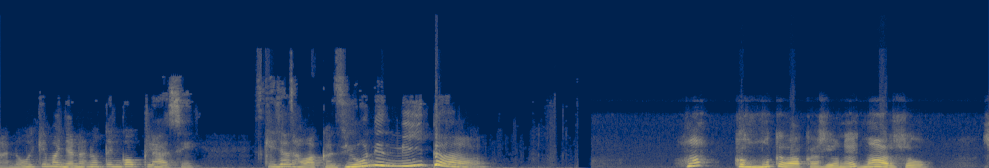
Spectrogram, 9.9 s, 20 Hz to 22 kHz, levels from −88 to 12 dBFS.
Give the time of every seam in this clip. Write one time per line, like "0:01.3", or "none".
0:02.9
0:07.2
0:08.6

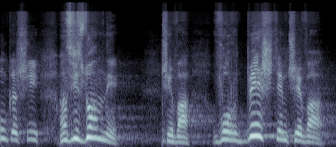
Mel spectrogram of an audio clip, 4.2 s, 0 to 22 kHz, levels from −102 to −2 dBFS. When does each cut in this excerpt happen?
0:02.0

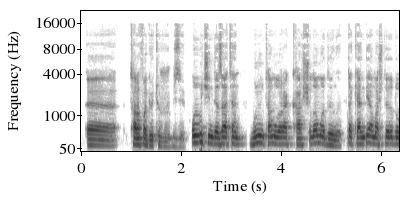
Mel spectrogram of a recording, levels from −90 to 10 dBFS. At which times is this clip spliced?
0:02.2
0:03.3
0:05.3

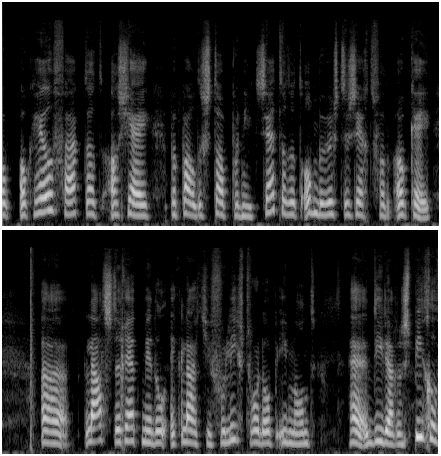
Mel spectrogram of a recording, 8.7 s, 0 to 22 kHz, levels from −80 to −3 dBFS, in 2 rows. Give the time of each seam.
none

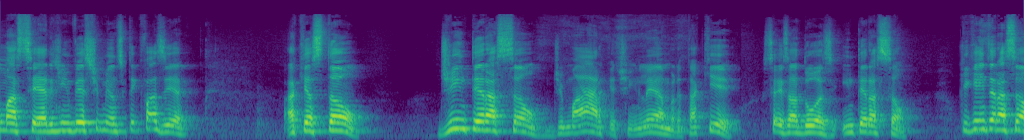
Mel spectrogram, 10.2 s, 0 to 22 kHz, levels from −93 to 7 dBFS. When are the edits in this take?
0:01.3

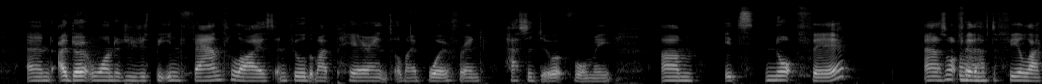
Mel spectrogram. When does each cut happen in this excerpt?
0:01.5

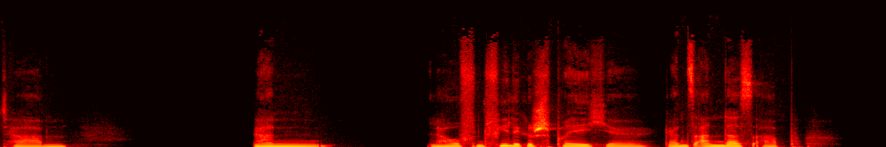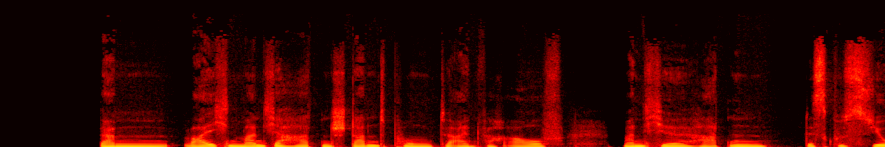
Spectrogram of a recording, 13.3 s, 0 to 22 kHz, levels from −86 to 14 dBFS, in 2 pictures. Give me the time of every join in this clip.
0:03.0

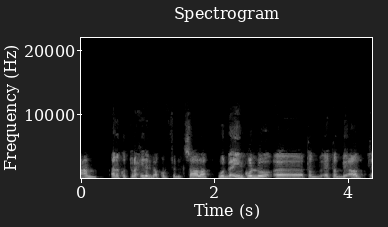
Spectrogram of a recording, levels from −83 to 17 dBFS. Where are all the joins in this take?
0:01.3
0:02.0

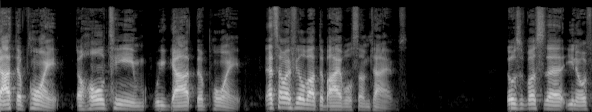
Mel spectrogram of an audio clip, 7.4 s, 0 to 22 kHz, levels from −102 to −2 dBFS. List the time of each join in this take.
none

